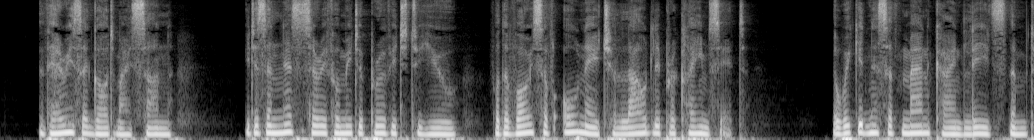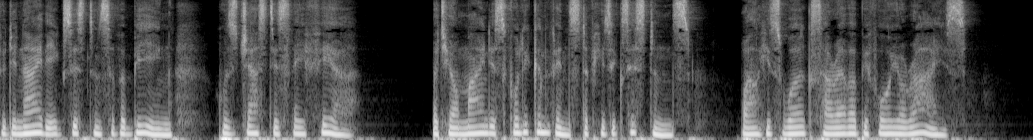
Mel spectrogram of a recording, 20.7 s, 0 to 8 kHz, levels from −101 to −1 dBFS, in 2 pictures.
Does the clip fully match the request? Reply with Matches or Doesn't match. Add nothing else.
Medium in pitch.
Matches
